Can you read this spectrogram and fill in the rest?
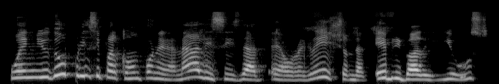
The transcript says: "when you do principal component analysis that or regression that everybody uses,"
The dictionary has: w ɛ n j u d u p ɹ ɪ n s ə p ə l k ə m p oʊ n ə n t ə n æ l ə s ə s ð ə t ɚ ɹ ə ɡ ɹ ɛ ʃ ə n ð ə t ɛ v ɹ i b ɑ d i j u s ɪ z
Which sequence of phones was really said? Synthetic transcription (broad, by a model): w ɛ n j u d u p ɹ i n s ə p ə l k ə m p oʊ n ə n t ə n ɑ l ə s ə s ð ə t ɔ ɹ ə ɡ ɹ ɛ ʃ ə n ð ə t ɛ b ɹ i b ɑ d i j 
